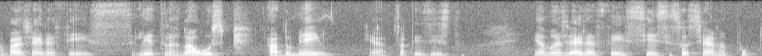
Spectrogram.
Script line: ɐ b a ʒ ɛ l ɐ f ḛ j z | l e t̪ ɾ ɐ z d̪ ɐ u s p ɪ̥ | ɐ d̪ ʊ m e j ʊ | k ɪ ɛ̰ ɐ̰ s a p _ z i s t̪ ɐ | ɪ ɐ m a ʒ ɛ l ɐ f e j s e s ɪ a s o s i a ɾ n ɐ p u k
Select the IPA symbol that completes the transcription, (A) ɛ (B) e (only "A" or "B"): B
